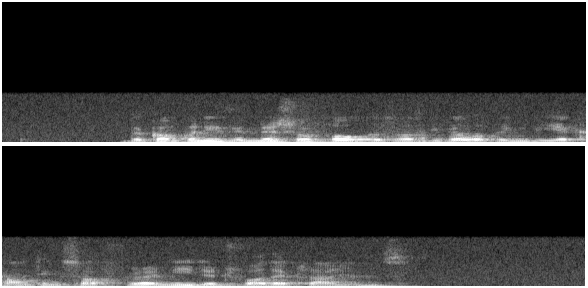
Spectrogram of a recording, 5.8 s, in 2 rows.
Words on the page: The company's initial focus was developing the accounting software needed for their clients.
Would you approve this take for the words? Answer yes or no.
yes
